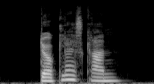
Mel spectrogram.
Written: douglasgran

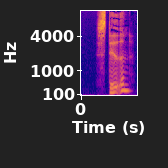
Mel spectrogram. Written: steden

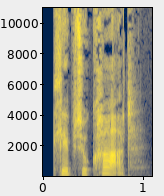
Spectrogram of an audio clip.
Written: kleptokrat

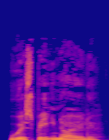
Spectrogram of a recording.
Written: usb-nøgle

